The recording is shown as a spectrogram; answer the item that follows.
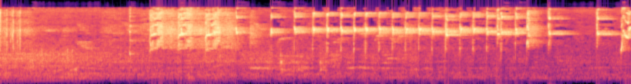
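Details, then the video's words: Lovebird chattering excitedly, recorded for training pet birds: bursts of high harsh chirps, then a steady series of clipped squeaky notes about three per second, with a brief pause near the end. "masteran love bird gacor cepat respon emosi memuncak"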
